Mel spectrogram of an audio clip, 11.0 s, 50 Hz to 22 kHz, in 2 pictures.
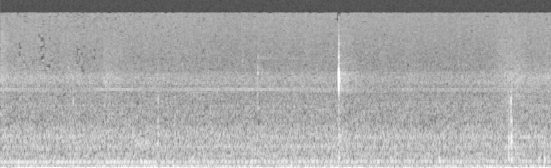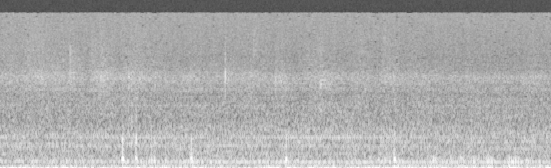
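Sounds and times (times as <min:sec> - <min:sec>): ventilation fan humming: 0:00.0 - 0:11.0.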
